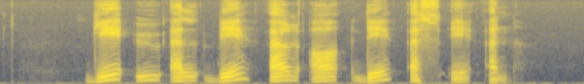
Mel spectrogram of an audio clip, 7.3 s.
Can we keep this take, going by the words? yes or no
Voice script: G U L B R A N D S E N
no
